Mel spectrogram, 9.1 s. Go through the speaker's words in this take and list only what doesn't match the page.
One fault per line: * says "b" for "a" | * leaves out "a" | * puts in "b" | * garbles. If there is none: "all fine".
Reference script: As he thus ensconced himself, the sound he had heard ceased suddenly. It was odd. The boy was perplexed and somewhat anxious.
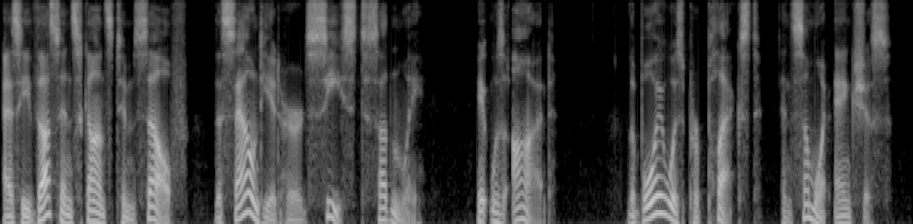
all fine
